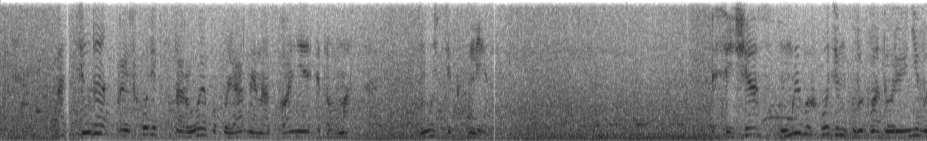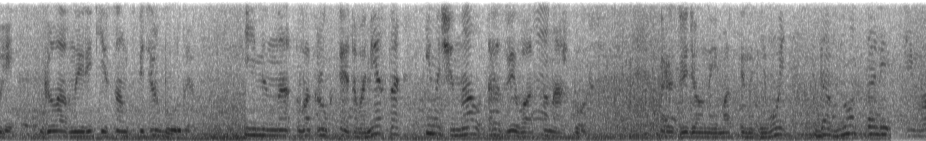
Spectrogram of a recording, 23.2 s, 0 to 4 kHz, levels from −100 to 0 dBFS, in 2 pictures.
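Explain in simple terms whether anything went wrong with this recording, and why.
The audio has three timing faults. There is clock drift between sender and receiver: the sender's clock runs roughly one and a half percent slow, so the receiver's buffer keeps running short throughout.

Two short stalls from a late packet occur, at 0.82 to 0.88 s and 6.17 to 6.21 s. Each time, the buffer emptied and the last sound was held for 38 ms and 16 ms, with nothing lost.

Repeated timing corrections run from 2.12 to 6.28 s at 99% speed, adding roughly 70 ms, and from 9.04 to 22.39 s at 98%, adding roughly 0.3 s. In both stretches, small repeated pieces pad out the sound.

The call path itself cuts everything above 4 kHz, as its codec does.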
